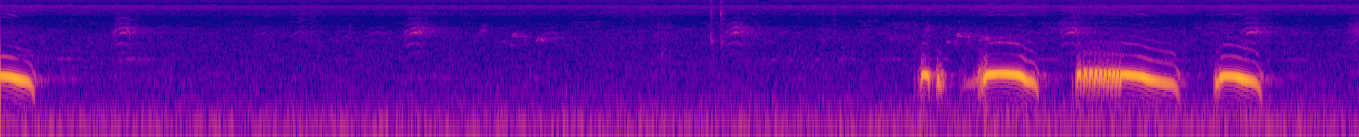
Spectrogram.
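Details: Javan spotted dove in a sharp, rapid calling style used as a lure to set other doves calling: one coo ending at the start, a long quiet gap, then a full phrase of two short notes, a rising-falling coo, a long coo and a final short coo.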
